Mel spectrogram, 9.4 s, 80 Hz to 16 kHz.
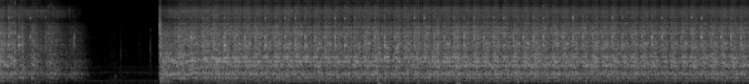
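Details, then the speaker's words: Nissan 240SX S13 with SR20DET, long abandoned, cranked by feeding power straight to the starter with the fuel pump disconnected: a fast, even, dry metallic rattle at about four beats a second over the starter whir. Unusual mechanical noise while cranking, cause unclear. "nothing yet all right doesn't sound great okay it's gonna take a while i hope not a little different mechanical noise"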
